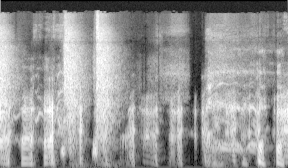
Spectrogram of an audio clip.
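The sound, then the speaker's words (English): A string of sharp, whip-like slap sound effects cracks loudly, several quick smacks over a few seconds with no talking. “Go ahead, slap me. Virtually.”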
